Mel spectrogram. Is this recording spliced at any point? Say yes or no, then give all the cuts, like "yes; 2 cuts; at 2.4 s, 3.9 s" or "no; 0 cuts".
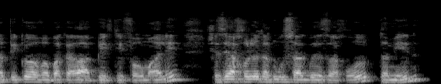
yes; 1 cut; at 2.7 s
